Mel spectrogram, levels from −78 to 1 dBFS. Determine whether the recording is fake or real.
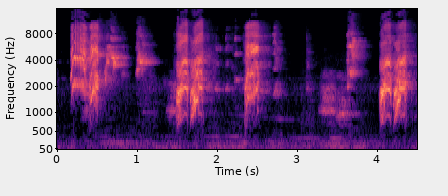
real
